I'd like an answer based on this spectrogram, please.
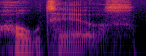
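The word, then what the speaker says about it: Heaux Tales: Well, if you're looking to listen to something, Jazmine Sullivan put an EP out called Hotels. Oh. Hotels? Like H-O-E Tales? Well, it's spelled H-E.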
